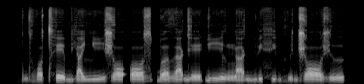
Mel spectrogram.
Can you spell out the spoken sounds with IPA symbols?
dʱɔtʰebja ʎiːʒɔːʔɔːzɓʌ ðaɡeːɠiːl ŋaɡby fʲebʱɯd͡ʒɔːʒɯ

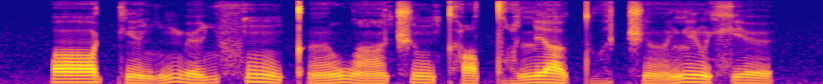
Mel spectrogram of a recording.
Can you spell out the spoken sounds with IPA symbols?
ɒː˦ kʲə̃˨˩˦ʎ mʏː˨˦ʎfũː˦˨kʼə̃ː˨˦ wã˨˦t͡ʃũ˦kʰʏ˨˦ tˤə̤˨˦lʲa˦˨tʷə̤˨˩ t͡ʃə̃ː˨˩˦lʲũ˦˨ xʲø˦˨

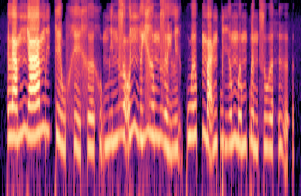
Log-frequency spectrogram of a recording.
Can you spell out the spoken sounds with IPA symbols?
la˨˦mɲaː˨˦ mi˨˦ ke˧˩w xe˧˩ xəː˨˩xṵ˧˨mi˨˦n zɔ̰˧˥ ɲə˨˦jɣə˧mzə˧˩j lḭ˧˨ə̯kwəː˦˥p̚ma̰˧˥ŋɓi˨˦ə̯ mə˨˦m ɓə˨˩nsu˨˩ə̯hɨ̰˧˨ə̯ʔ

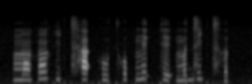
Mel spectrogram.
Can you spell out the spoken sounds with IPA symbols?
mɔ̃˧pɔ̃˦ki˨ʔ t͡sʰa˦ʔku˧t̪ʰo˦p̚ n̪e˦ʔke˨ʔ mə˧ d͡zi˦ʔt͡sʰə˨k̚

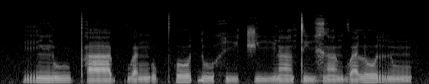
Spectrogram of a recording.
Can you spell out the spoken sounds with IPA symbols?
rĩ˨ɾuː˨ pʰaː˨kʷa˨ŋo˨ pʰo˦ ɗu˨hi˨t͡ʃiː˨ ɾã˨ ti˨ɣã˨ ɡʷa˨lo˦rũ˨

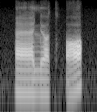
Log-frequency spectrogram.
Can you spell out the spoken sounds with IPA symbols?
ælʲɒt͡sʼɒ

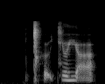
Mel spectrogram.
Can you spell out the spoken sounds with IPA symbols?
ǀʰə̰cɘ ja̰

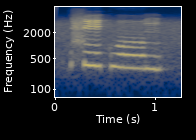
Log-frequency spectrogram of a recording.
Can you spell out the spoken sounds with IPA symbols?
seː˧kwoː˨˩ŋ

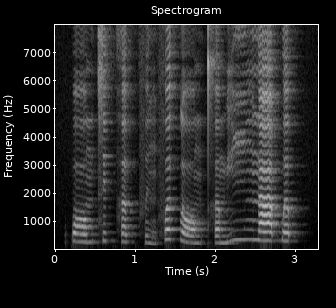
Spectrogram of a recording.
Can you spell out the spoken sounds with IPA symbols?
pɔː˨m t͡sɪ˧k̚hɐ˨˥k̚ fɪ˨˩ŋfɐ˥k̚lɔː˨m t̪ʰɐ˨˧mjiː˥ŋn̪aː˥p̚wɐ˥p̚

